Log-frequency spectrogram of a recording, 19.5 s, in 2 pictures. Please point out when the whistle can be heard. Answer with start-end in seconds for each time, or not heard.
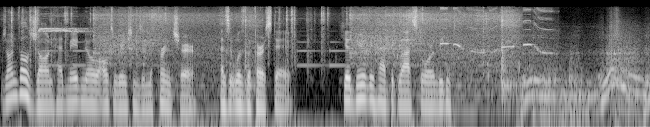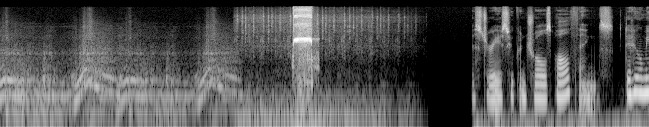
0.6-1.4, 6.7-8.3, 14.1-14.6.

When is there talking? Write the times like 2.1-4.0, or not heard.
0.0-6.8, 16.8-19.4.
